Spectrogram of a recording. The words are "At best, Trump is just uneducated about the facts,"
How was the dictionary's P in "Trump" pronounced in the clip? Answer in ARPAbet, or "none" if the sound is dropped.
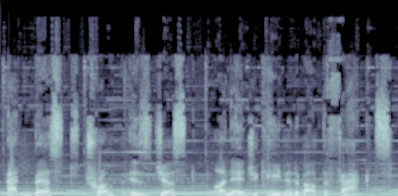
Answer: P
